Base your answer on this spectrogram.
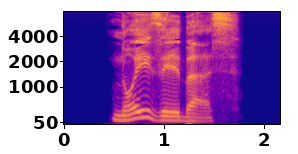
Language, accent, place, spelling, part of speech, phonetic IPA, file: German, Germany, Berlin, Neusilbers, noun, [ˈnɔɪ̯ˌzɪlbɐs], De-Neusilbers.ogg
- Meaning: genitive singular of Neusilber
